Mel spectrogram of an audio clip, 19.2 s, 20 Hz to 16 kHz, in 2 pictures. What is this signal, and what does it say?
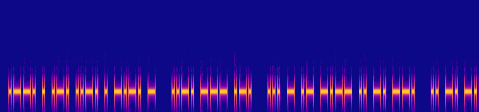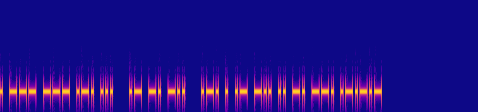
Morse code, heard as a keyed tone, about 25 wpm, 700 Hz. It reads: PERFECT FOR STAYING INDOORS AND READING.
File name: practice / 25wpm / Difficult Sentences with Hints - 25wpm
